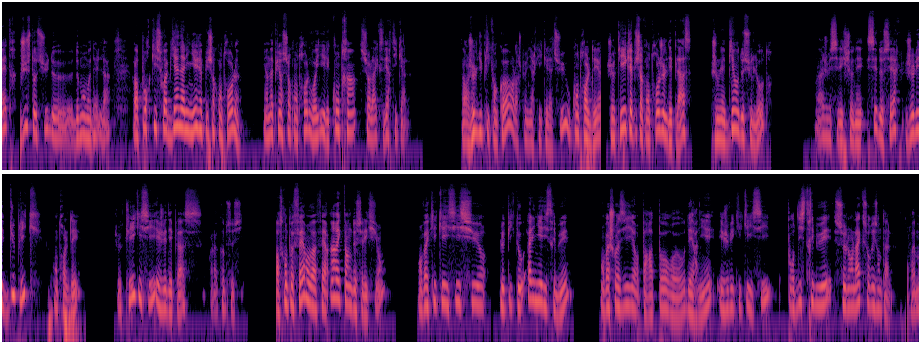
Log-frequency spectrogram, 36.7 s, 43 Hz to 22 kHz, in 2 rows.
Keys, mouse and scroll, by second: 11.9 ctrl+d, 12.0-15.3 drag, 17.0 shift+click, 19.7 ctrl+d, 20.9-23.6 drag, 24.8-26.4 drag, 29.0 click, 30.2 click, 32.1 click, 36.3 click.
